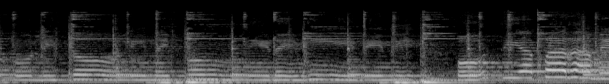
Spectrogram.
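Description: Hindu devotional song to Shiva: a voice singing a wavering melody over steady percussion beats.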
